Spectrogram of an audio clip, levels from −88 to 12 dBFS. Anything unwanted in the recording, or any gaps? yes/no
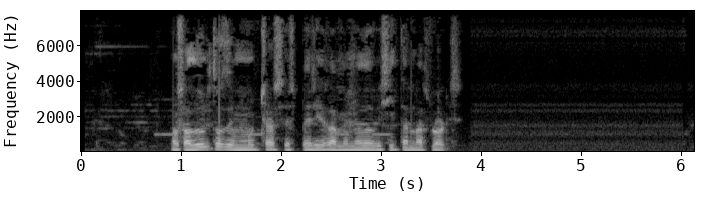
no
